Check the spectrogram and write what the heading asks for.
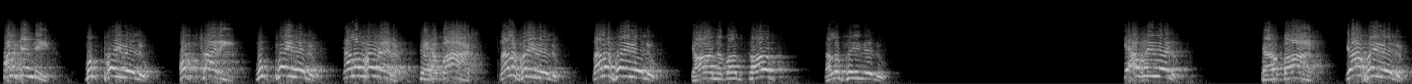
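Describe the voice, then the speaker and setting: An actor playing a loud, flattering male auctioneer who calls out bids and urges buyers on, in old film dialogue. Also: very high voice, unhurried, pauses often, reverberant, full character voice, poor audio. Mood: hawking.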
